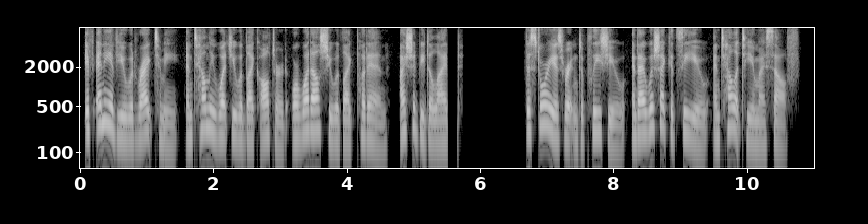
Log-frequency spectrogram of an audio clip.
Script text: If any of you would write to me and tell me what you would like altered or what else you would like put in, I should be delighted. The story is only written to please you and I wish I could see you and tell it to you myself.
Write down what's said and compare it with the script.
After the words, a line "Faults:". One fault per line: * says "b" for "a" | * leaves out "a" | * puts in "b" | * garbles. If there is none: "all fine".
If any of you would write to me and tell me what you would like altered or what else you would like put in, I should be delighted. The story is written to please you and I wish I could see you and tell it to you myself.
Faults:
* leaves out "only"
